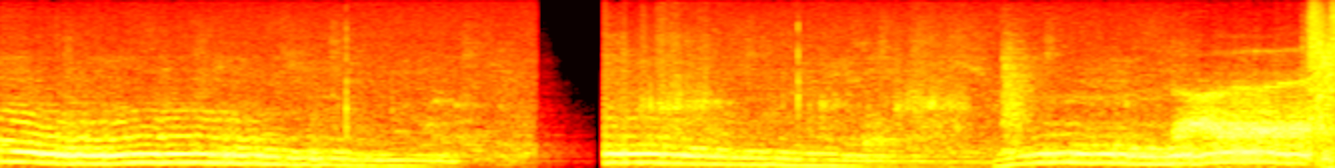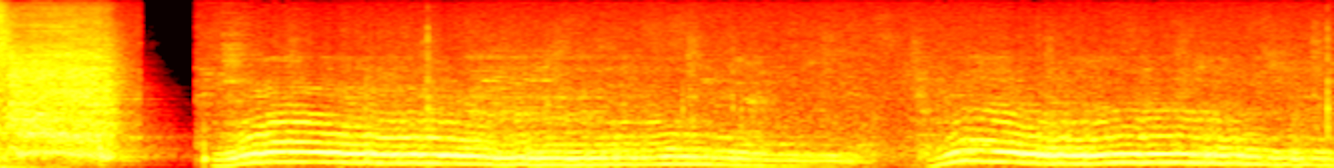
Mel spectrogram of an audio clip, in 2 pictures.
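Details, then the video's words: Angry domestic cat repeating drawn-out, low, wavering yowls separated by brief silences. Each howl swells and bends in pitch, and a sharp, broad hissing burst interrupts the middle of the sequence. "Real Angry Cat Meow & Hiss | Billi Ki Awaaz"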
